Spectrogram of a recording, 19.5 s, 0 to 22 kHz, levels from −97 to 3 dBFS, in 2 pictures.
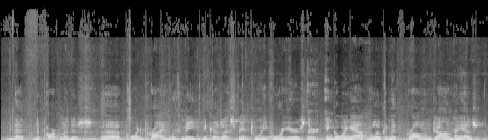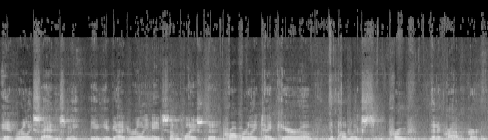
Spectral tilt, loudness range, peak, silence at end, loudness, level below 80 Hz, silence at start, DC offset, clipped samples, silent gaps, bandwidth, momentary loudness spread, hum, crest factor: -5.5 dB/octave; 2 LU; -4 dBFS; 0 s; -17 LUFS; -32 dBFS; 0 s; under 0.1%; under 0.1%; none; over 20 kHz; 6 LU; none; 14 dB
